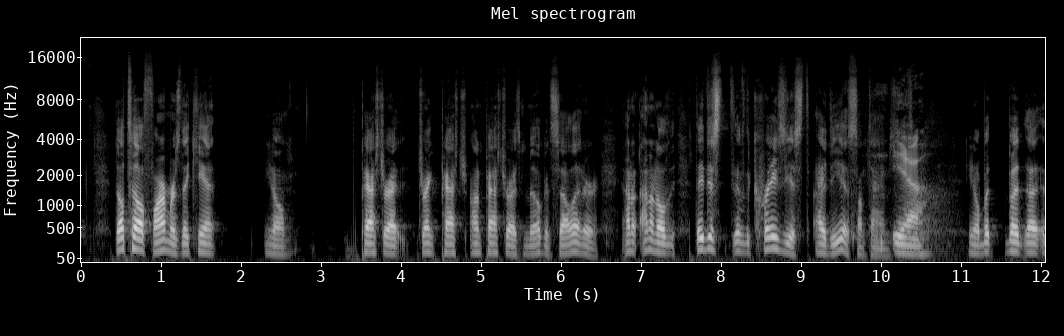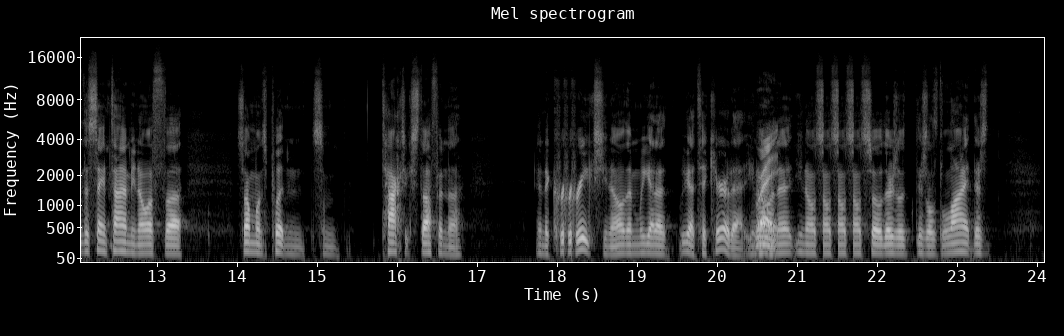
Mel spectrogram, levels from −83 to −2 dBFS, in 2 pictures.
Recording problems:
audio stuttering; at 18 s and at 21 s

